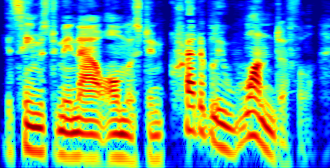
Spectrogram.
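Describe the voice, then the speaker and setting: A man with an extremely deep voice narrates classic fiction in a dry, echo-free recording. His delivery is measured and expressive, in the manner of a practised audiobook storyteller reading scripted literary prose. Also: breathy edge.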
